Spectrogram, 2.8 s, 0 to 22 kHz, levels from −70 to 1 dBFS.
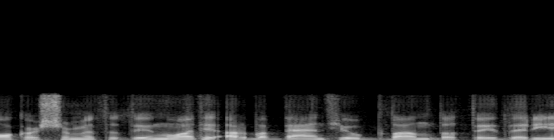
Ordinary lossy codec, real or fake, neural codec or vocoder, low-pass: MP3, 96 kbps; fake; codec, 16 kHz, 0.7 kbps, FocalCodec; 7.2 kHz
